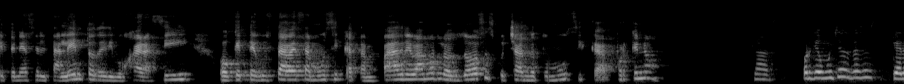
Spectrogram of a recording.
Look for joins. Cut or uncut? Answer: uncut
